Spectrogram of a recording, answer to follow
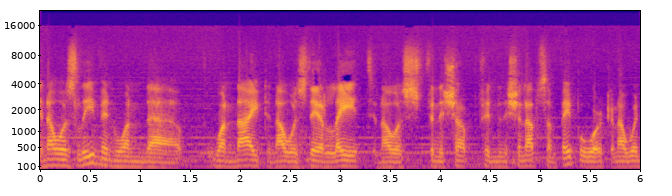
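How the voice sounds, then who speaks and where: A man at a fairly low pitch and moderate pace, with music in the background. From Lebanon, Beirut. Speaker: church member giving testimony. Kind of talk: testimony.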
